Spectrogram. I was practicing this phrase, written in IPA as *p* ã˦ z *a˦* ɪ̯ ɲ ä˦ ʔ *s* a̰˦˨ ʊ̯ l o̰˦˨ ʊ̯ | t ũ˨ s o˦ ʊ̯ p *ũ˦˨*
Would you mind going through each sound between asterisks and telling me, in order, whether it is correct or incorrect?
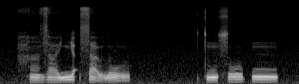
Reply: incorrect: h, correct, correct, incorrect: ũ˦

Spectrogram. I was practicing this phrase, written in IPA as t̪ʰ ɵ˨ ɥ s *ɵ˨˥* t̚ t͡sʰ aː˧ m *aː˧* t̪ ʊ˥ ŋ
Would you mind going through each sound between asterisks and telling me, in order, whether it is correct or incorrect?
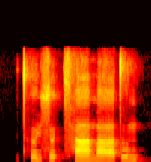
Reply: correct, incorrect: aː˨˩

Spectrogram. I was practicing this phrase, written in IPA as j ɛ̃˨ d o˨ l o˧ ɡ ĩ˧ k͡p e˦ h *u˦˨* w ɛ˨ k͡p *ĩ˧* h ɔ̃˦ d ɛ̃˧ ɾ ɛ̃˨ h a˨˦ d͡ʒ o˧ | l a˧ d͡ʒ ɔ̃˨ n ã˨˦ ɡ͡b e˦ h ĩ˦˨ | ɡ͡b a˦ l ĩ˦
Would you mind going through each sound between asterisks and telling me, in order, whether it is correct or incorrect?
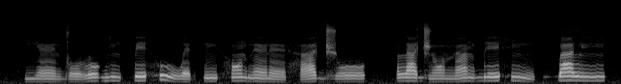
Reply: correct, correct

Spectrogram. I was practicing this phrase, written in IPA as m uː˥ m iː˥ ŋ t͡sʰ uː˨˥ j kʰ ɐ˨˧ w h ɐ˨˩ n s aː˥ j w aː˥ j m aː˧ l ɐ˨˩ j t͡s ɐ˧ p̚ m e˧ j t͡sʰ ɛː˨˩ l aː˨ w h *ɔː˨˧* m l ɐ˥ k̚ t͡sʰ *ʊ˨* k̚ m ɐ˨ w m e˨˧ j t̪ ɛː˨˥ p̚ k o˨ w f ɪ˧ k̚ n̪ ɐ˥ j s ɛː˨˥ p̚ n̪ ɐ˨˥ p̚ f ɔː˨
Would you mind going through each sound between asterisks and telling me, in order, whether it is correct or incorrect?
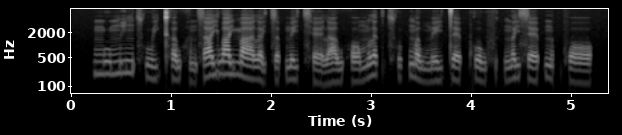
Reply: incorrect: ɔː˨˥, incorrect: ʊ˨˥

